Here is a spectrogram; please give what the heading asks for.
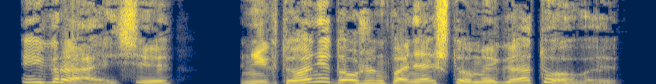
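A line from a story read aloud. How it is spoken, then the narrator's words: Grumbling. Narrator (Russian): Бурбис проворчал музыкантам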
